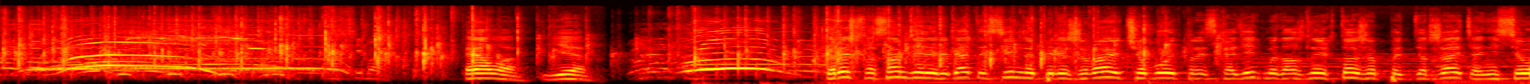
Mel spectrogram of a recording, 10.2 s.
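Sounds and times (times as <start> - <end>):
audience whooping: 0.0 - 2.5, 4.2 - 6.4
audience applause: 0.0 - 8.2
speech: 3.1 - 4.0, 5.5 - 10.1.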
